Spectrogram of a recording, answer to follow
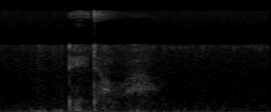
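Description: Near silence, broken about half a second in by a brief faint whisper, led by two small sharp clicks.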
